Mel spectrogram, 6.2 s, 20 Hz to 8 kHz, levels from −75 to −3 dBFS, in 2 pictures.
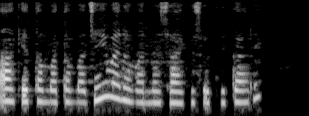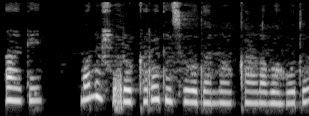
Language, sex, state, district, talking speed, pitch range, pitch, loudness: Kannada, female, Karnataka, Dharwad, 75 wpm, 265-310 Hz, 285 Hz, -20 LUFS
